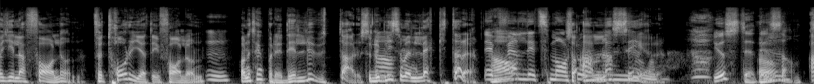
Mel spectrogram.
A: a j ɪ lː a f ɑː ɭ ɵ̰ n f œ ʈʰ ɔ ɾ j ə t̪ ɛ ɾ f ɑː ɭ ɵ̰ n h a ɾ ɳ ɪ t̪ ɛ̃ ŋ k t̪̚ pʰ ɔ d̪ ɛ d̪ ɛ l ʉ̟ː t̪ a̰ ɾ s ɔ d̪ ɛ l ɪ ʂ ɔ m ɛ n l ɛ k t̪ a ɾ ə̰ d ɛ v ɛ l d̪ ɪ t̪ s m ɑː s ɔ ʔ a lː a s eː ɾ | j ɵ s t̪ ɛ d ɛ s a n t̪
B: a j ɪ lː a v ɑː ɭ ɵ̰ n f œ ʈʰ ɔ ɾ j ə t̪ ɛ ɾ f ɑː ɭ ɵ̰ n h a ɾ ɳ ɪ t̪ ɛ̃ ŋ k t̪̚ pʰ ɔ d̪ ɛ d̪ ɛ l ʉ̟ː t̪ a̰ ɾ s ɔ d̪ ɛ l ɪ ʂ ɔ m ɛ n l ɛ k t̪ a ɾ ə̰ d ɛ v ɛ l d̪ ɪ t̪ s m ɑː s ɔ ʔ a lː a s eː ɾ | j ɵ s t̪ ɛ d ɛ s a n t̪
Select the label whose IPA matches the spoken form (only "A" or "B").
A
